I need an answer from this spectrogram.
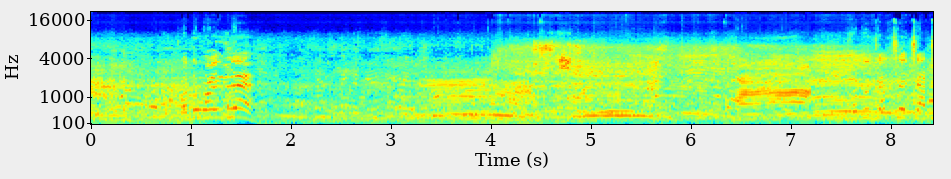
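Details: Sahiwal bull calves being bought and sold at Ambari weekly cattle market: a few drawn-out, wavering moos in the second half, buried in constant crowd talk and bargaining voices.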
